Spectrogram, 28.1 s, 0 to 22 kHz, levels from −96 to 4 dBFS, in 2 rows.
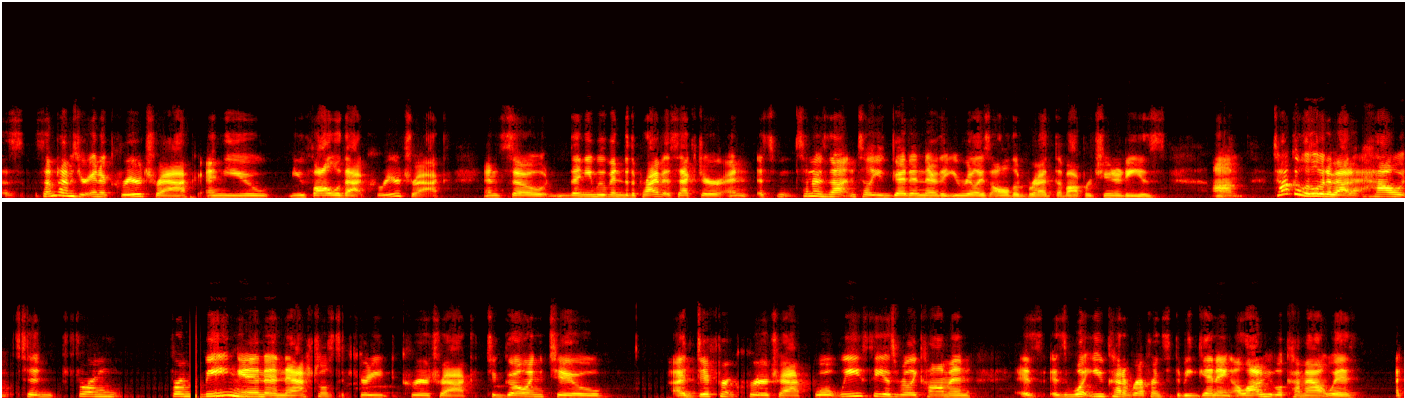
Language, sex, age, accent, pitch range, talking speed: English, female, 20-39, American, 175-225 Hz, 190 wpm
